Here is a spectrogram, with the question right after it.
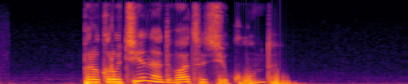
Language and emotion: Russian, neutral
